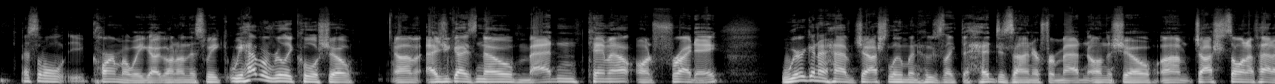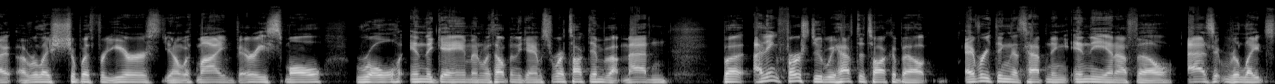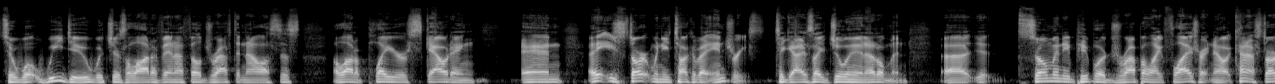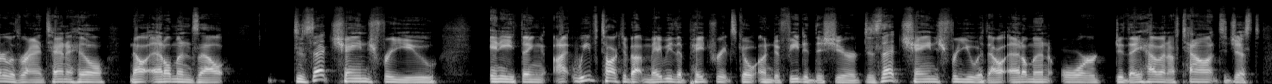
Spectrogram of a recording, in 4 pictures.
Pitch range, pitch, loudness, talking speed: 105-125 Hz, 115 Hz, -17 LUFS, 210 wpm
